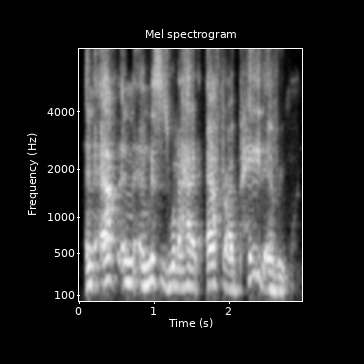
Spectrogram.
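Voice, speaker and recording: A man from New York, a guest musician, telling a story in casual chat with lively, repetitive phrasing and some swearing. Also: sits high, brisk. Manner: animated storyteller, repeats words, casual swearing.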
